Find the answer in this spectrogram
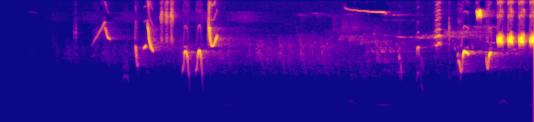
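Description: Small birds chirping and whistling faintly: a few scattered short chirps about a second in, then quicker chirps and a fast run of repeated notes near the end.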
